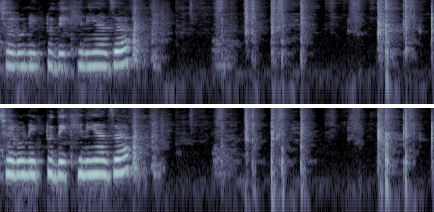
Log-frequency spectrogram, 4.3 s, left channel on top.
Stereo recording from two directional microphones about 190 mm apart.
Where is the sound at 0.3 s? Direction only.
55° right (ahead or behind).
